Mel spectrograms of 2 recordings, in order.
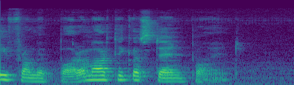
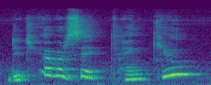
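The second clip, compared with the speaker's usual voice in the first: put-on parent prompting child. Parent prompting child after candy.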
